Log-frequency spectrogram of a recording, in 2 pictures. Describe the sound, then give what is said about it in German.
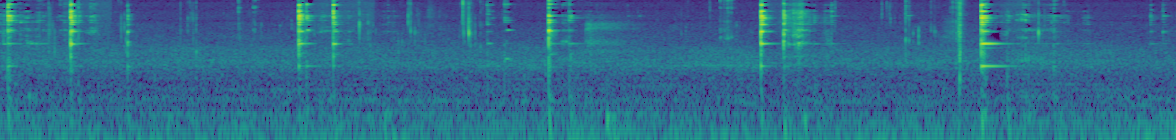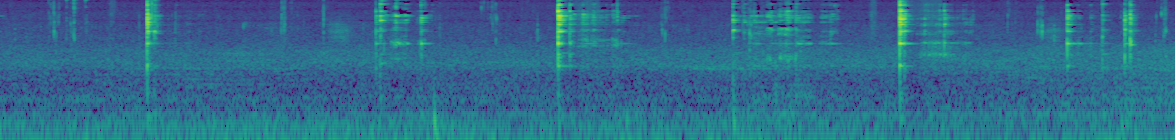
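Pots and dishes clink and knock against each other in irregular bursts as cooking pots are carried outside, about a dozen sharp metallic and glassy taps over a low, steady background rumble, with no talking. “Soll ich die mit rausbringen? Ja. Wenn jetzt nicht zu heiß ist, die Töpfe.”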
